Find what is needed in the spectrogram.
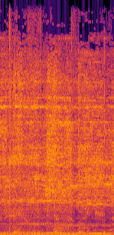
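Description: Music: a hip hop beat with heavy, pulsing bass.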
